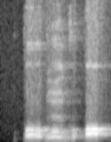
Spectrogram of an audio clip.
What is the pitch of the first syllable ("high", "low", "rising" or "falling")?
low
